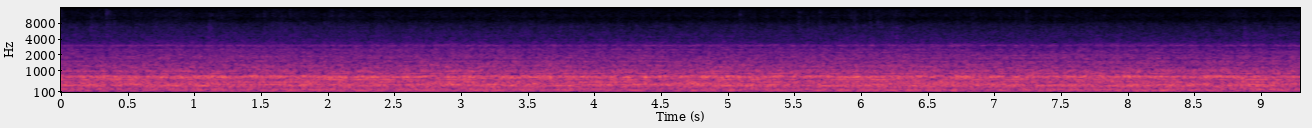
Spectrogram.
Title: new Whirlpool cabrio clothes washer is junk! loud noise on spin cycle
